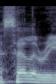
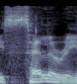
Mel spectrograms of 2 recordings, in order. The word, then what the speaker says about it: salary: My boss promised to raise my salary in October. I always say celery, like the vegetable. Celery. I'm super conscientious about this. I always say it wrong.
